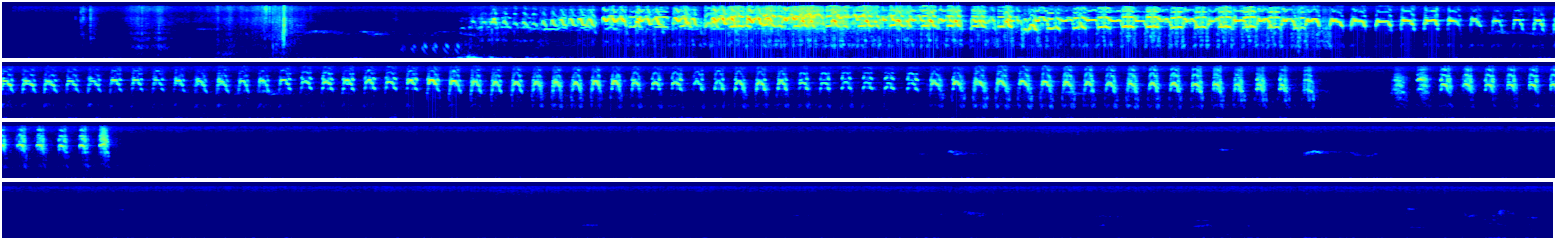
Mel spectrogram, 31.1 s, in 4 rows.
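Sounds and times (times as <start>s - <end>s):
high chirping bird calls: 1.9s - 16.1s.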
